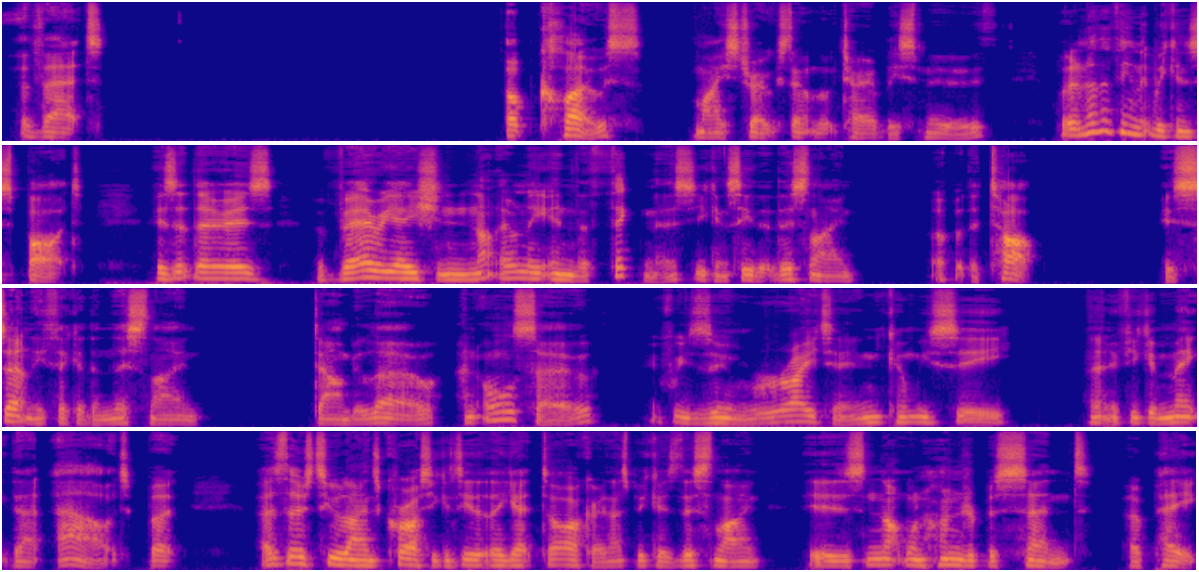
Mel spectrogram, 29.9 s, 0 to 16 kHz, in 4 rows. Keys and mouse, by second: 19.7-21.4 middle drag.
